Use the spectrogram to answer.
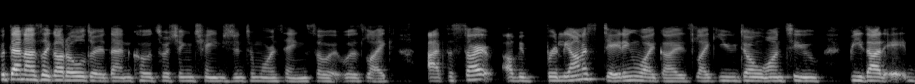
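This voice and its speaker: In an Irish accent, a woman with a fairly low pitch speaks at a moderate pace with ordinary pitch variation. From Ireland, Dublin. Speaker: software engineer. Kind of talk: interview.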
